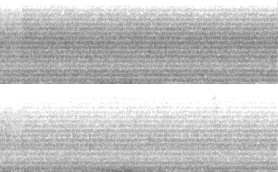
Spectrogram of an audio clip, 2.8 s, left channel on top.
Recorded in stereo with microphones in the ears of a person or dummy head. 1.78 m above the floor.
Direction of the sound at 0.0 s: 55° left (ahead or behind).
